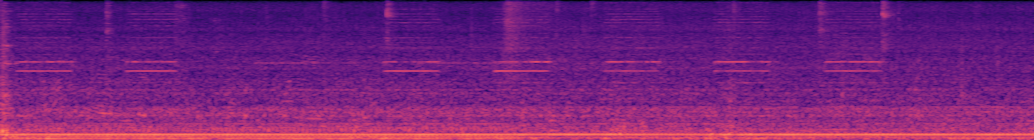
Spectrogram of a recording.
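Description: Single-deck bus idling with a steady low engine hum. Over it, short two-tone electronic warning beeps repeat about once a second and stop near the end.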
